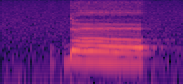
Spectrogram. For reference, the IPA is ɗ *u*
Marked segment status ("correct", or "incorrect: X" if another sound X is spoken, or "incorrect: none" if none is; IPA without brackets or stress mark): incorrect: ø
